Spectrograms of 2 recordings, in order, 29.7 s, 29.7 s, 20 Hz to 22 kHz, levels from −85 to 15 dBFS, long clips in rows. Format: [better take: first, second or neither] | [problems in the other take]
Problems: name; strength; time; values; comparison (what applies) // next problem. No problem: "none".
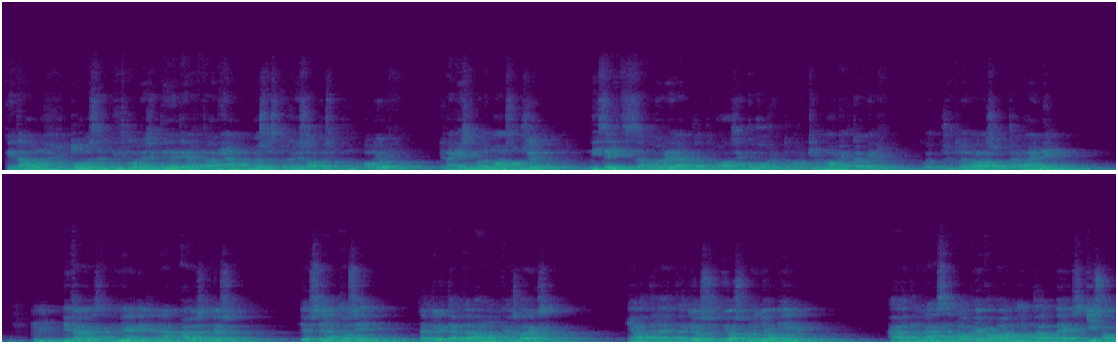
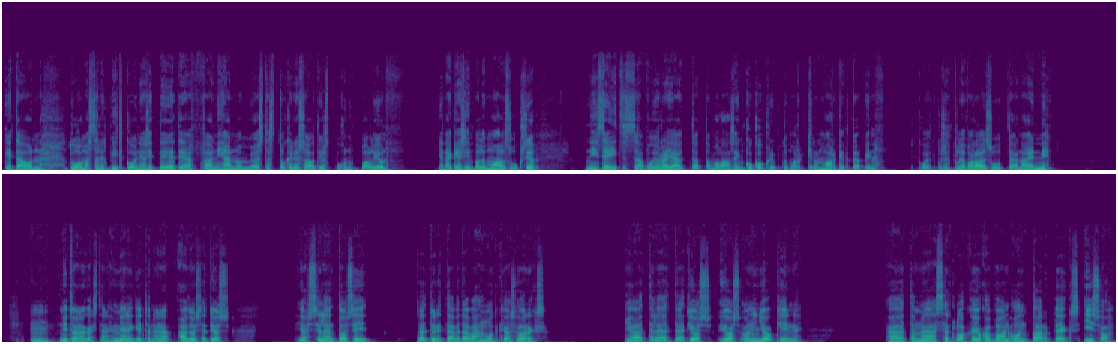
second | room echo; strong; dies away in 1.9 s // off-mic speech; far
